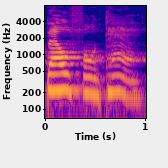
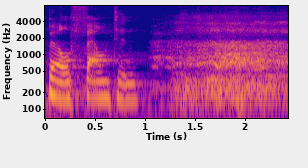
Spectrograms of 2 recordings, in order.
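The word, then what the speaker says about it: Bellefontaine: couch and I have this bad habit of pronouncing all the St Louis French names like they're French Gravois Lafayette how about belfonte instead of Belle Fountain and people are like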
